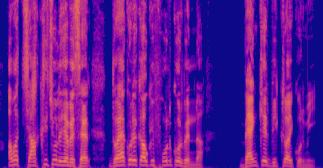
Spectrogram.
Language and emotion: Bengali, fearful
